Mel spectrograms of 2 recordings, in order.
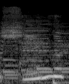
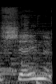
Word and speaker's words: SHEIN: Pour cette planche, je l'ai acheté chez Shin ou Shine. Chacun prononce comme il veut.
